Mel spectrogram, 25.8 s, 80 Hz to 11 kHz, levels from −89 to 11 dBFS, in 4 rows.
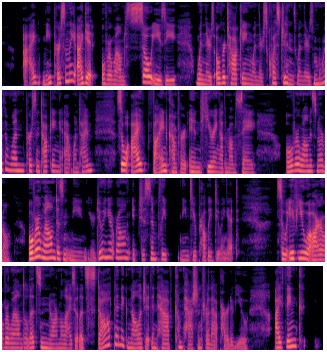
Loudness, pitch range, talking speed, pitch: -24 LUFS, 170-230 Hz, 175 wpm, 195 Hz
